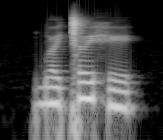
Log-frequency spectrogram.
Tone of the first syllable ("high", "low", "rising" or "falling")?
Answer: low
